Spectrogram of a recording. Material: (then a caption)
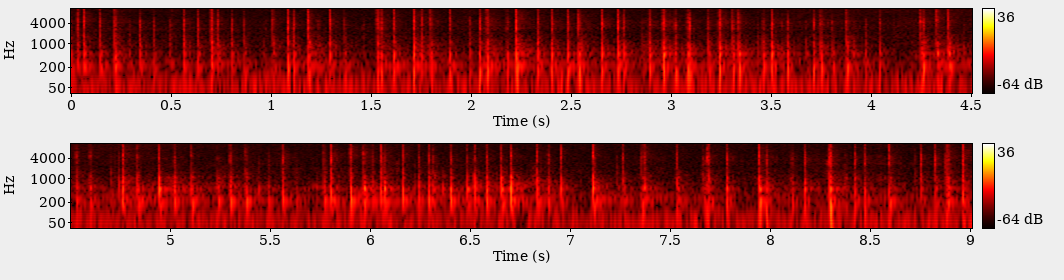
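Metal. Fingernails tap rapidly and continuously on a MacBook cover as ASMR tapping with no talking. The dense stream of short, dry clicks is bright with a light low thump, and each tap dies away almost instantly at a quiet level.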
